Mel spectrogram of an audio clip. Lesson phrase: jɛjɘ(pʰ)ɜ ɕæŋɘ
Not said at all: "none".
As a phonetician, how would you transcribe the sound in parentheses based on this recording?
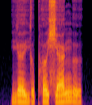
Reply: pʰ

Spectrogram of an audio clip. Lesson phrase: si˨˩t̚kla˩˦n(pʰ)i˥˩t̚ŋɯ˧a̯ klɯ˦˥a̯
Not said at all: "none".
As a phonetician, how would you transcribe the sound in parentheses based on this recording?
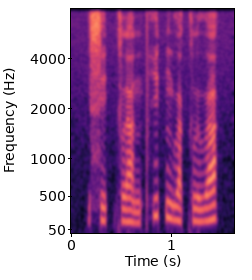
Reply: pʰ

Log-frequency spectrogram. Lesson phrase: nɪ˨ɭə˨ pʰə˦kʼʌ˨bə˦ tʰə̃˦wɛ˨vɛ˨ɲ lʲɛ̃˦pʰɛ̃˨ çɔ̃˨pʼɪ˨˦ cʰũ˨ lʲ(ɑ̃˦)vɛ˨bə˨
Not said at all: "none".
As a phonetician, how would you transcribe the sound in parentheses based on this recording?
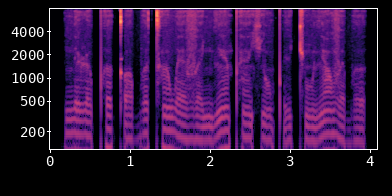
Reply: ɑ̃˦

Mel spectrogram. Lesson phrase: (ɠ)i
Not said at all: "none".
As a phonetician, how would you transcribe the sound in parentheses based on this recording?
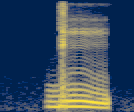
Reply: ɡ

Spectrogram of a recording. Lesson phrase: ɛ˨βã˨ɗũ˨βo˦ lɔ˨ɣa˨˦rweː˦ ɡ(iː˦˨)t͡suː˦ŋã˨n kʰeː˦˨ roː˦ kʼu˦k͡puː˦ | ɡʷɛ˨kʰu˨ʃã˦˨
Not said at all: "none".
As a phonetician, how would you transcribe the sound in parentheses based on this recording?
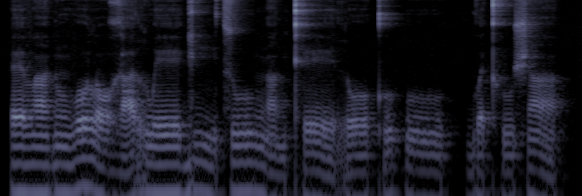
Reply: iː˦˨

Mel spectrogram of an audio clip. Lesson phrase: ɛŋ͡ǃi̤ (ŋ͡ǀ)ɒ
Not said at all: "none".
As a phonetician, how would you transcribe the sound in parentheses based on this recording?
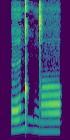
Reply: ŋ͡ǀ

